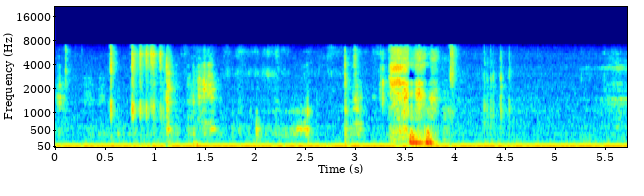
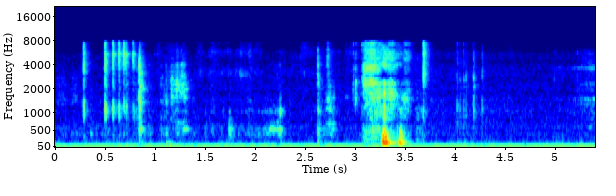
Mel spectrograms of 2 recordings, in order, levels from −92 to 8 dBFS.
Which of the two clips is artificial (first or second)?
second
